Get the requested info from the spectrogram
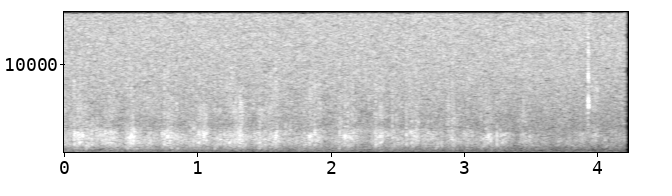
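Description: Audience applauding faintly, a thin patter of many hand claps that fades toward the end.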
